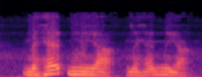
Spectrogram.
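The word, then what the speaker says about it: נחמיה: y la forma como se pronuncia Nehemías es Nehemia, así más o menos se pronuncia.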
